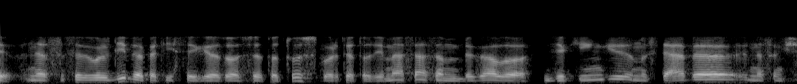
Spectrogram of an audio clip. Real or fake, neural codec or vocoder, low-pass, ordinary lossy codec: real; none; 3.6 kHz; AAC, 24 kbps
